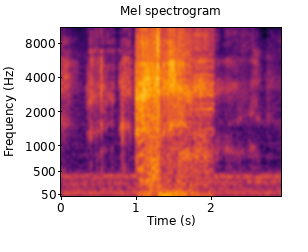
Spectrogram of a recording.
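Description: A kick lands with a loud thud.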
